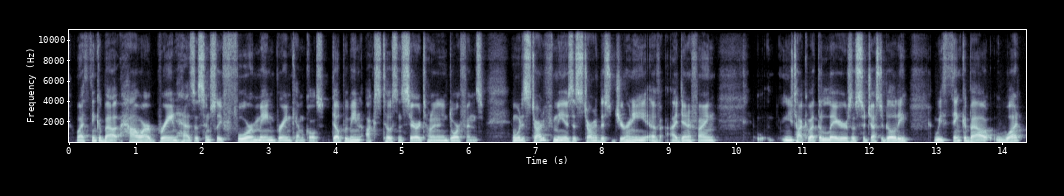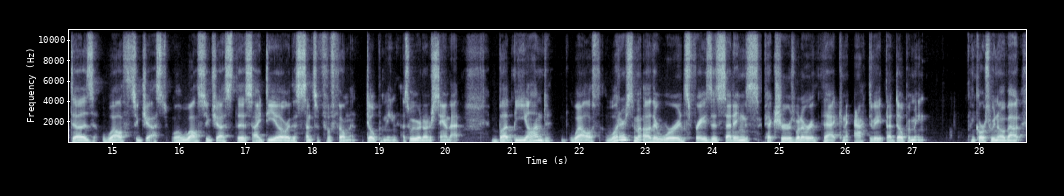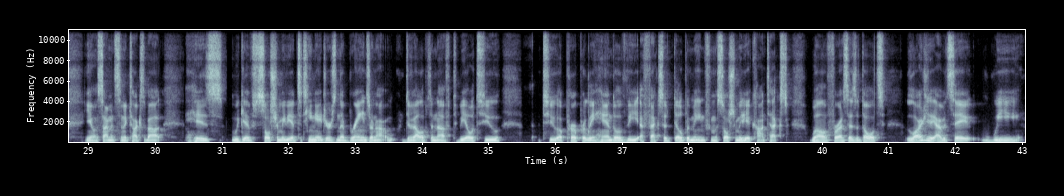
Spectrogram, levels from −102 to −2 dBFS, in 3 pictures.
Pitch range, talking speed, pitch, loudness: 95-115 Hz, 180 wpm, 105 Hz, -19 LUFS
